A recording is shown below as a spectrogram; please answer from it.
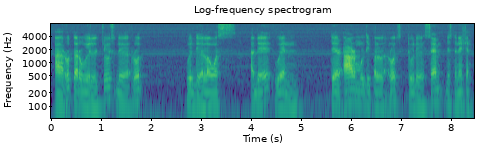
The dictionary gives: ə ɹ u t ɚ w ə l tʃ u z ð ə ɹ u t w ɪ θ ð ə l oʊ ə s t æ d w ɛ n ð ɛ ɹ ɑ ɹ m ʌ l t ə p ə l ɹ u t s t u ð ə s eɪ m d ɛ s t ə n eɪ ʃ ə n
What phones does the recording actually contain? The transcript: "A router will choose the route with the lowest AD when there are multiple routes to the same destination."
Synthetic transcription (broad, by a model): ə ɹ u t ɚ w ə l tʃ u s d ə ɹ u t w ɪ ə l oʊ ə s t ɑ d w ɛ n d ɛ ɹ ɑ ɹ m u l t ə p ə l ɹ u t s t u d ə s eɪ m d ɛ s t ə n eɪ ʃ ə n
